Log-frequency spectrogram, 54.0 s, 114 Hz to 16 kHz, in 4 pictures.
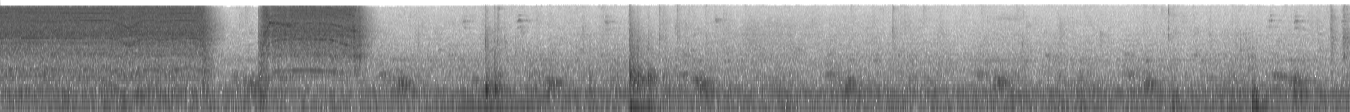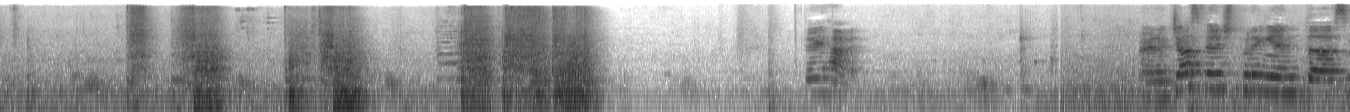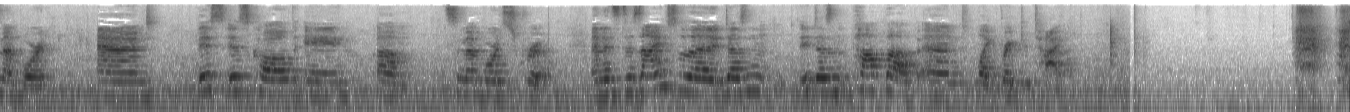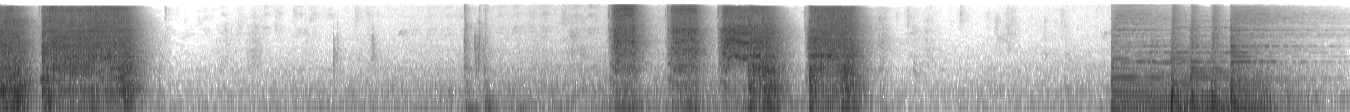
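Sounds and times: cordless drill boring into plywood: 0.0s - 3.8s, 14.8s - 15.7s, 18.1s - 19.4s, 40.0s - 42.0s, 46.6s - 49.2s.

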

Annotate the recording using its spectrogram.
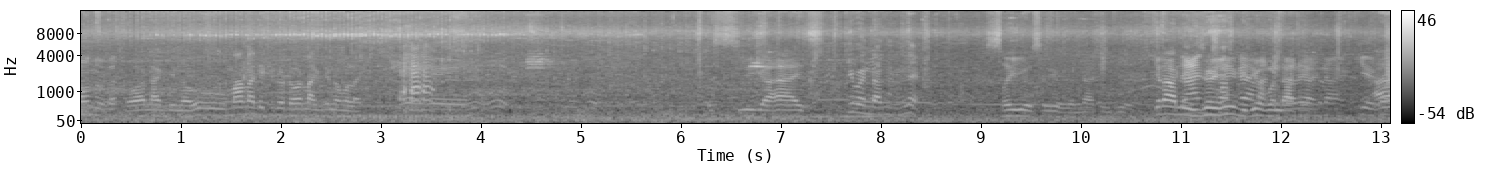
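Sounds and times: young man speaking: 0.0s - 5.4s, 6.2s - 13.0s
street noise rumble: 0.0s - 13.0s.

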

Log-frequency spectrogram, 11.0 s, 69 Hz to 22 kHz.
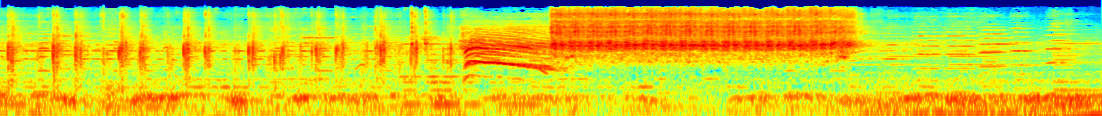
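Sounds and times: dance music: 4.6s - 8.7s
shrill whistle blast: 5.4s - 8.7s.

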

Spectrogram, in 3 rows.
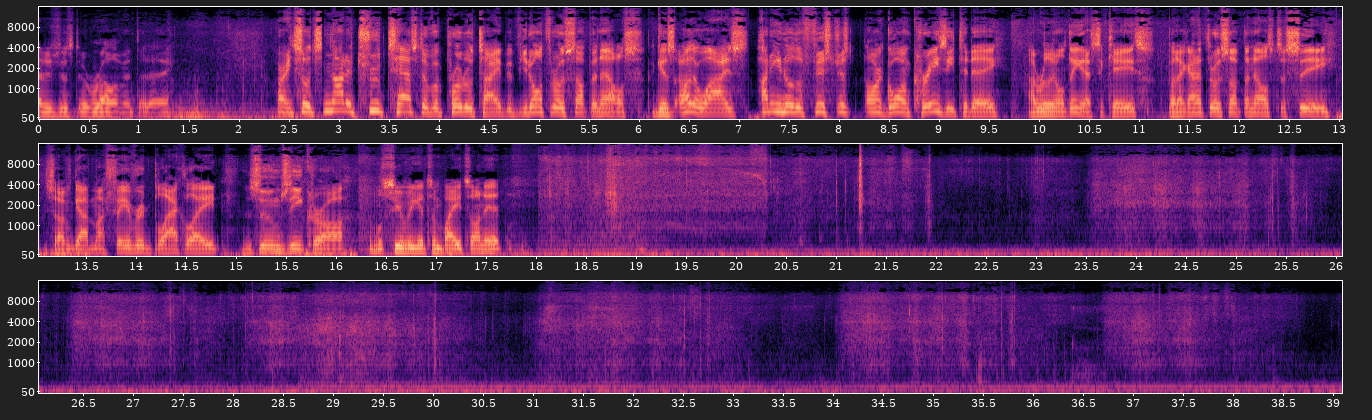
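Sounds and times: low wind rumble: 0.0s - 3.8s, 12.4s - 39.0s
steady low hum: 0.0s - 39.0s
fishing line whirring off reel: 17.8s - 39.0s
reel handle cranking: 18.0s - 22.0s, 23.6s - 30.4s, 34.0s - 38.2s.

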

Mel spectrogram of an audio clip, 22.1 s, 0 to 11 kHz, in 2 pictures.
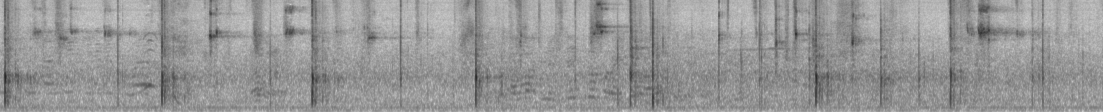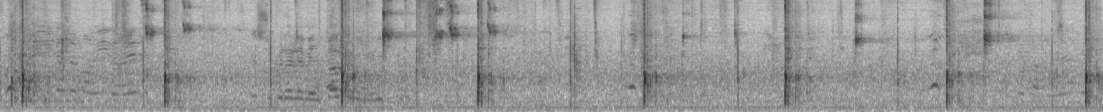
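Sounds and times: tennis ball bouncing on hard court: 0.0s - 22.0s
tennis rackets hitting balls: 0.0s - 22.0s.

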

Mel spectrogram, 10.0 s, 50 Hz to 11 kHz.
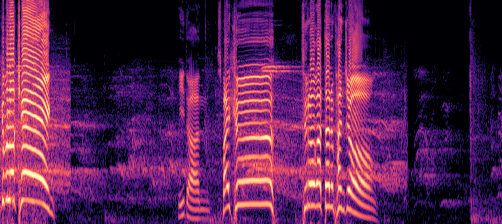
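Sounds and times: court noise: 0.0s - 10.0s.

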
